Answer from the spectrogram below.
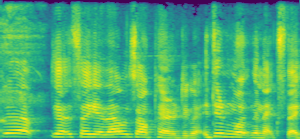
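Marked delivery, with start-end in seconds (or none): none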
